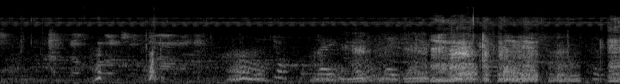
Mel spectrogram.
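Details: Puppies quarrelling and playing at night: rough growls and wavering whines rise and fall in overlapping bursts, getting busier and louder toward the end, over a steady high-pitched hum.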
